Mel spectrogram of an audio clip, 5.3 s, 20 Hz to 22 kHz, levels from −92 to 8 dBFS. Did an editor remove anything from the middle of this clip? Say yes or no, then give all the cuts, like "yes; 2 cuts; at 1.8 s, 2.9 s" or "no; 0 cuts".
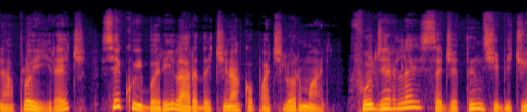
yes; 2 cuts; at 1.0 s, 3.4 s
